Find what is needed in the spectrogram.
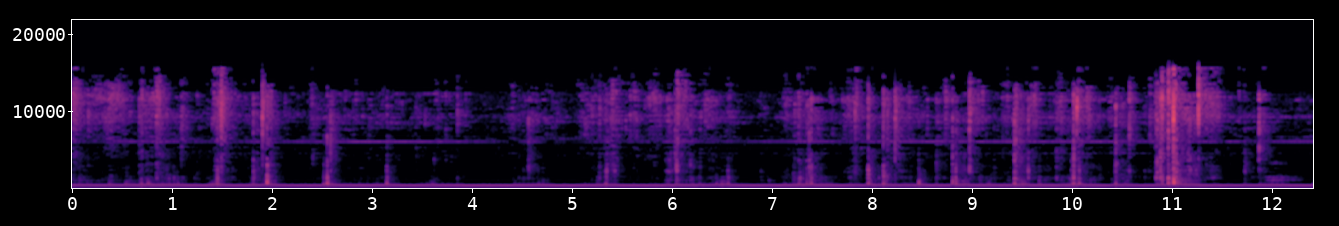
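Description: A spoon stirring thick shaving-foam slime in a clear plastic tub: irregular soft clicks and taps, with a louder pair about eleven seconds in. A steady single-pitched hum runs underneath.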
